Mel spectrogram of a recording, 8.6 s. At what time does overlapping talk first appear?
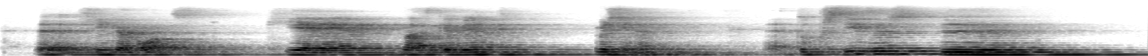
none

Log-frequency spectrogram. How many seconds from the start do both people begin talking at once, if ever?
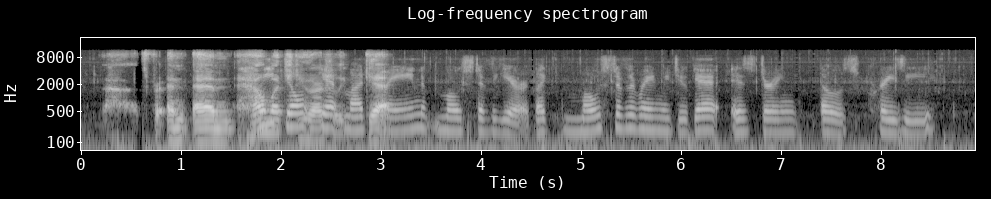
1.7 s

